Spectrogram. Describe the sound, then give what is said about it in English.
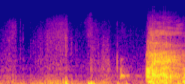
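A single cough from a man speaking: a sudden, loud, broad burst near the end, after a stretch of low, muffled background sounds. “sorry, didn't want to cough into that”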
